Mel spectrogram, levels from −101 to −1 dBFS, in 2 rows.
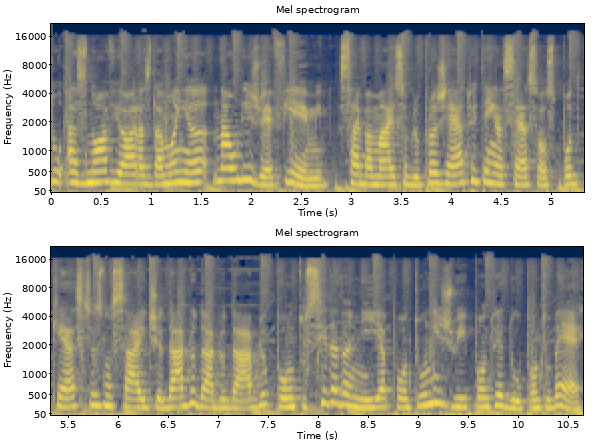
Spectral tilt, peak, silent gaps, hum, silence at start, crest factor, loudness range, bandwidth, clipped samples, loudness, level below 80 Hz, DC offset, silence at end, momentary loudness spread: -4.5 dB/octave; 0 dBFS; none; none; 0 s; 12 dB; 1 LU; 18 kHz; under 0.1%; -12 LUFS; -28 dBFS; under 0.1%; 0 s; 4 LU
